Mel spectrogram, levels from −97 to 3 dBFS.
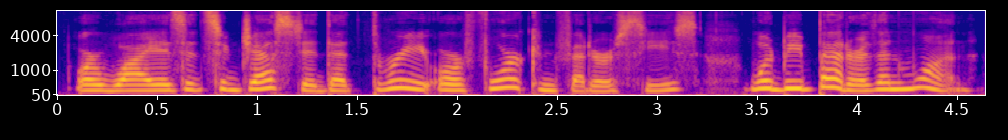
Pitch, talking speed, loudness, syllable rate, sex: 245 Hz, 195 wpm, -16 LUFS, 5.5 syllables/s, female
